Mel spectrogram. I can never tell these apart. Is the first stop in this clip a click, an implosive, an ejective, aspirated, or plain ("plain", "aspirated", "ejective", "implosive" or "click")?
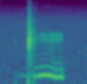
click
